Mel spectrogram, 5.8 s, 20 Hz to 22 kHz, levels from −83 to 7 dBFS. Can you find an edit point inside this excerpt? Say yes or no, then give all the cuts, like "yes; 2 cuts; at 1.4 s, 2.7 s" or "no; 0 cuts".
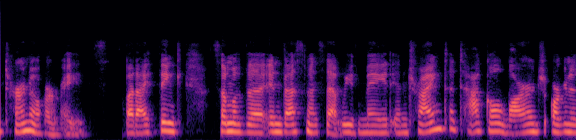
yes; 1 cut; at 1.2 s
